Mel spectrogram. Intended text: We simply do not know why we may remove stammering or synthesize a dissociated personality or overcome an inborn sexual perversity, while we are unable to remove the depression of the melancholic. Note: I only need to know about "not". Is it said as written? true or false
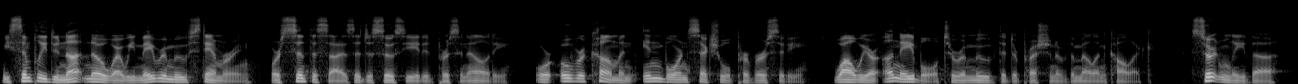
true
